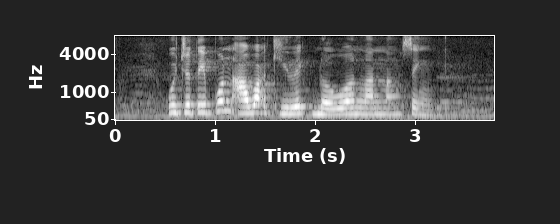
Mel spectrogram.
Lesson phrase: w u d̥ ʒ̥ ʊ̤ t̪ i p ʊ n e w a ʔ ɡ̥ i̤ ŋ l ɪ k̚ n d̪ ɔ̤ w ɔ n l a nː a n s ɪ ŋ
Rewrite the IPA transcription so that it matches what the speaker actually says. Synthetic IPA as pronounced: w u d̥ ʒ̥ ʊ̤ t̪ i p ʊ n a w a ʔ ɡ̥ i̤ l ɪ k̚ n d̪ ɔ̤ w ɔ n l a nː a ŋ s ɪ ŋ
